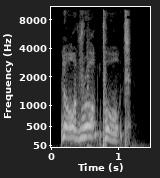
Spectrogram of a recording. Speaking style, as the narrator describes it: the man barked, and his baritone voice thundered

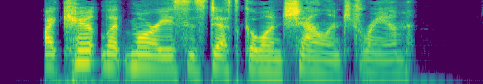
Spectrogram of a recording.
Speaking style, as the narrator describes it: he said, his tone permitting no further argument

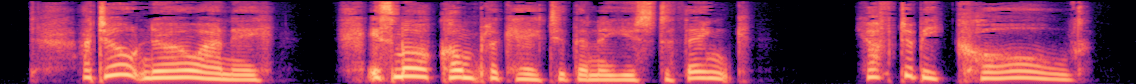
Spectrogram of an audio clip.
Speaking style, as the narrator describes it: explains gently

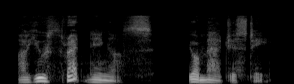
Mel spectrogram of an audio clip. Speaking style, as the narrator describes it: asked quietly

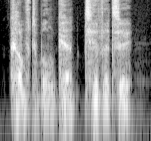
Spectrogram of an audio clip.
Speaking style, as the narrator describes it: snorted

